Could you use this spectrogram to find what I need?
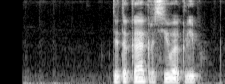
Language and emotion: Russian, neutral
